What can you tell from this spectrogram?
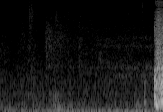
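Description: A sudden, loud, harsh throat clearing bursts in right at the end, after a stretch of quiet room noise.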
